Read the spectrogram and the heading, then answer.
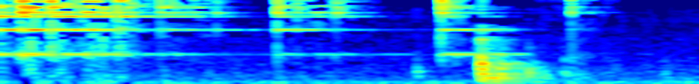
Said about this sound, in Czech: Zvoní i skleněný.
